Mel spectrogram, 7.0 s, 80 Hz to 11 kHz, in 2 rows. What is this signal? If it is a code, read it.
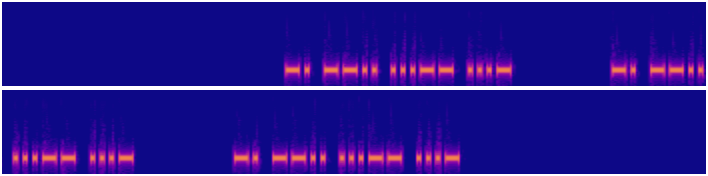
Morse code, heard as a keyed tone, about 50 wpm, 700 Hz. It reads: NZ3V NZ3V NZ3V
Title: USA Call Signs - 4 Characters - Repeated 3x - 50wpm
